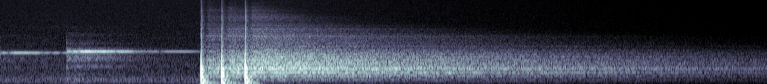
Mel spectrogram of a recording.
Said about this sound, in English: And so I went to open the door, and of course there was no one there. And she heard it, I heard it distinctly. It was three loud knocks.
